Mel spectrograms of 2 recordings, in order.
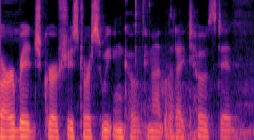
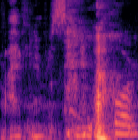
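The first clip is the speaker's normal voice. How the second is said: whisper. Retold or imitated. Denying knowing the kid, hushed.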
